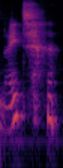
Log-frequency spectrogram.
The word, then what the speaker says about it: night: In Middle English, night was pronounced knicht, and now it's pronounced night.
